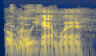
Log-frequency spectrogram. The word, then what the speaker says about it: Golden Kamuy: Golden Kamuy. – Okay, so I did say it right at first.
